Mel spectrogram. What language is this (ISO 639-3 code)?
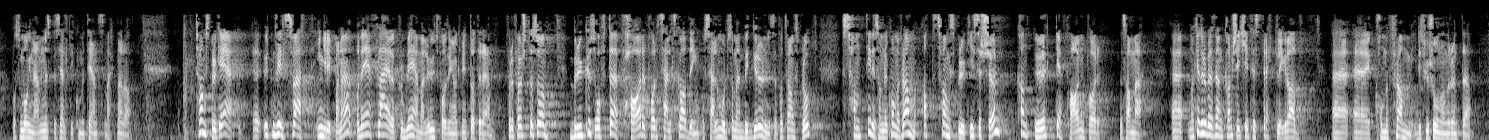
nno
